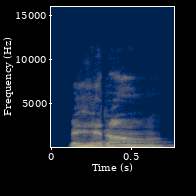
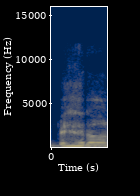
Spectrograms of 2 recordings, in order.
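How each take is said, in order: First: ਪਹਿਰਾਂ with a nasalised final aan; ਪਹਿਰਾਂ, last vowel nasal; correct reading ਪਹਿਰਾਂ. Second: ਪਹਿਰਾ with an un-nasal final aa; ਪਹਿਰਾ, no nasal on the last vowel; wrong reading ਪਹਿਰਾ. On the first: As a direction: let ਪਹਿਰਾਂ end through the nose. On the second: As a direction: say ਪਹਿਰਾ with an oral ending. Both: Shown as a demonstration. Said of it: "ਇਹਨੂੰ ਪਹਿਰਾ ਨਹੀਂ ਪੜ੍ਹਨਾ".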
